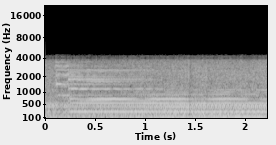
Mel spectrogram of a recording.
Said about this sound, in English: did you hear that? Ah, Bell. I think it comes from way down there in the gorge.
